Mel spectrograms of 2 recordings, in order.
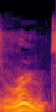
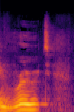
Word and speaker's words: route: Now you'll notice there I pronounce the word root as root, sounding like R O O T. That's the British way to pronounce it. In the US, people sometimes say route, but they sometimes say route. Both are okay.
